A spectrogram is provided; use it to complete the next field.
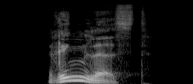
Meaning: second-person singular subjunctive I of ringeln
- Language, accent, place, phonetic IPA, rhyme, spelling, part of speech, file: German, Germany, Berlin, [ˈʁɪŋləst], -ɪŋləst, ringlest, verb, De-ringlest.ogg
